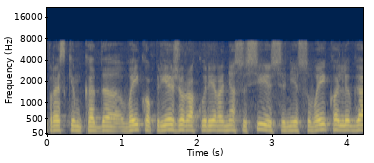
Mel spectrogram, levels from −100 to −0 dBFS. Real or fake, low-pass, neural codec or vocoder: real; 7.2 kHz; none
